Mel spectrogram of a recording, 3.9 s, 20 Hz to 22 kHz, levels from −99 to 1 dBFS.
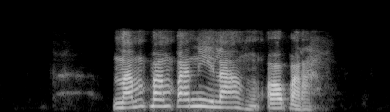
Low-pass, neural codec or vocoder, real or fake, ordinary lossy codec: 7.2 kHz; vocoder, 22.05 kHz, 80 mel bands, WaveNeXt; fake; Opus, 24 kbps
